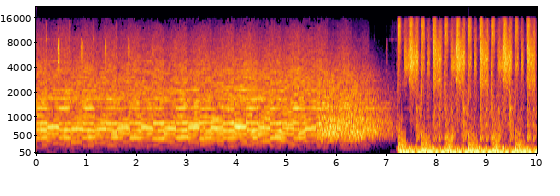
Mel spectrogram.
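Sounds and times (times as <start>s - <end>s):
held synthesizer chords: 0.0s - 9.9s.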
